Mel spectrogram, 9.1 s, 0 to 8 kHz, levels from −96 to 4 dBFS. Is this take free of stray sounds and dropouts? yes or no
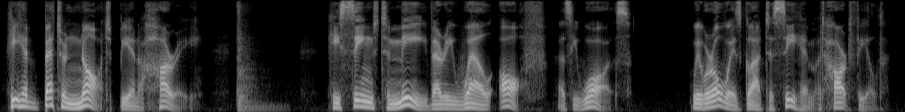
no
